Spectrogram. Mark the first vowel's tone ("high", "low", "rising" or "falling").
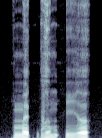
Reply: low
